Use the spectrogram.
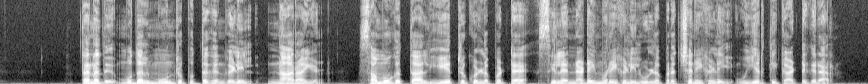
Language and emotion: Tamil, neutral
